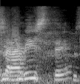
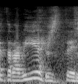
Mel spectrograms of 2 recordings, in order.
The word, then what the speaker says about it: traviste: Es que, ¿cómo, cómo, cómo se dice? Se traviste. Se Y tú has dicho se travieste.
